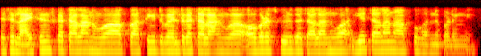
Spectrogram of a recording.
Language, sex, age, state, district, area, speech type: Hindi, male, 30-45, Rajasthan, Jaipur, urban, conversation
